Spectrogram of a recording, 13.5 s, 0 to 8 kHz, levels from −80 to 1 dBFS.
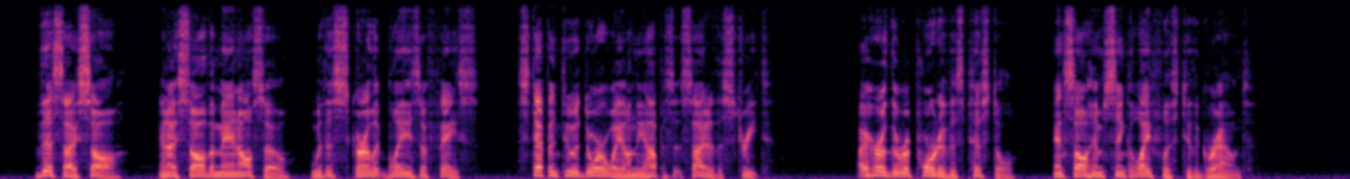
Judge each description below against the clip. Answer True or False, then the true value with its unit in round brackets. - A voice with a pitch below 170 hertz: True (140 Hz)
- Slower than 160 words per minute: False (180 wpm)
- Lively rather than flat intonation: False (4.2 semitones)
